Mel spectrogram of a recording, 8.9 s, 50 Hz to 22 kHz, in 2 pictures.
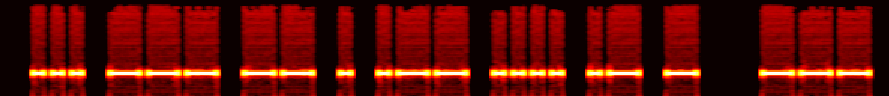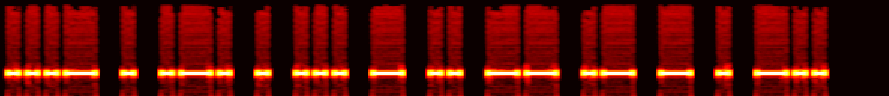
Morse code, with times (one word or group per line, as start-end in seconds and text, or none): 0.2-3.5 SOMEWHAT
3.8-8.6 OVERESTIMATED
